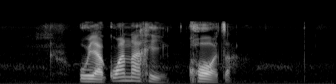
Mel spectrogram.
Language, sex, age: Tswana, male, 24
